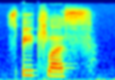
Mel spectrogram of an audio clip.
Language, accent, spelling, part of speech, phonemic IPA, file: English, US, speechless, adjective, /ˈspiːt͡ʃ.lɪs/, En-us-speechless.ogg
- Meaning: 1. Not speaking; not knowing what to say; silent, especially due to surprise, amazement, etc.; wordless 2. Synonym of unspeakable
